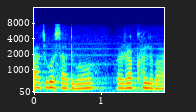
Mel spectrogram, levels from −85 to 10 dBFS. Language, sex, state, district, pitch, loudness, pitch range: Bhojpuri, female, Uttar Pradesh, Ghazipur, 210 Hz, -16 LUFS, 195-215 Hz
